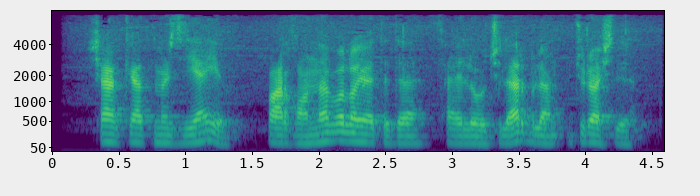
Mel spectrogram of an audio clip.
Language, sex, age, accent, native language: Uzbek, male, 18-24, Andijon, Uzbek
